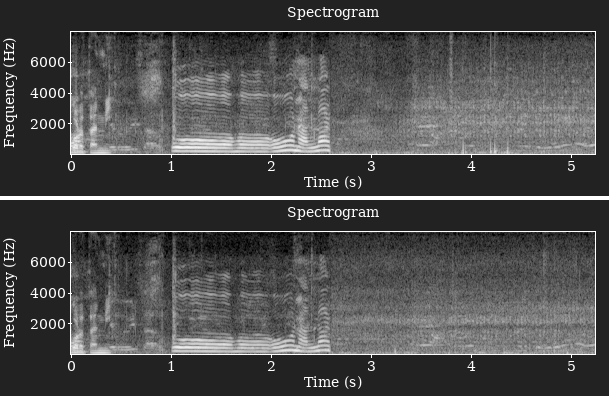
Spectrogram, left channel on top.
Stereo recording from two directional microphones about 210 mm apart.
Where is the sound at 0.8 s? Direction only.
15° left (ahead or behind).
